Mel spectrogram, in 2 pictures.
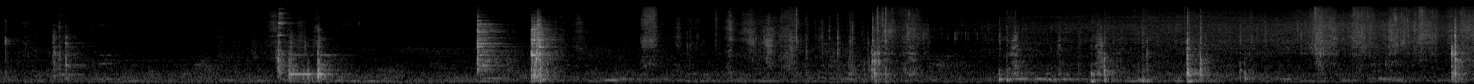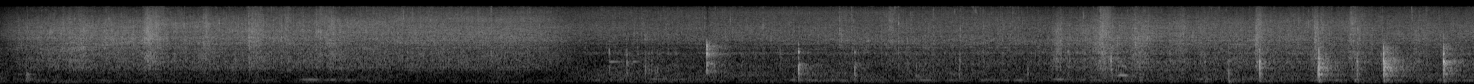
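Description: Ground pork, later with diced onion, frying in a non-stick frying pan while a wooden spatula stirs and scrapes it. The first half holds only scattered knocks and taps; about halfway through a loud steady sizzle sets in and carries on, with spatula clicks over it.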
